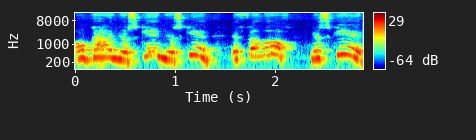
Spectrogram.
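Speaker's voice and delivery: high-pitched screaming at the top of the lungs. Retelling what the husband screamed on seeing the burned skin: imitating husband screaming. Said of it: "he's literally screaming".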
